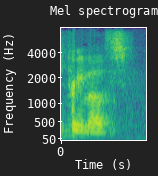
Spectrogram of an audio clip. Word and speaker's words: Primos: Let's wind down with how badly Mr. Jason, the Kingpin, Mr. Colorado Springs Wrestling, is going to destroy a motherfucker at Primos? Is that how you pronounce it? I'm not sure. – It's Primos.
